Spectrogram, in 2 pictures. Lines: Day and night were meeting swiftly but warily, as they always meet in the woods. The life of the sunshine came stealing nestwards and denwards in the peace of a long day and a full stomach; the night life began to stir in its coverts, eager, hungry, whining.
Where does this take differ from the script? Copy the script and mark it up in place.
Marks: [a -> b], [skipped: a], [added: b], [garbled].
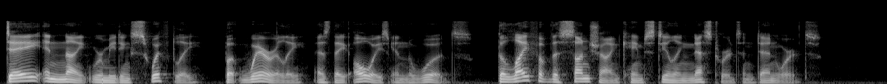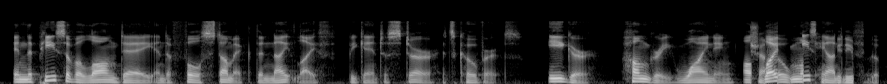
Day and night were meeting swiftly but warily, as they always [skipped: meet] in the woods. The life of the sunshine came stealing nestwards and denwards in the peace of a long day and a full stomach; the night life began to stir [skipped: in] its coverts, eager, hungry, whining. [garbled]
